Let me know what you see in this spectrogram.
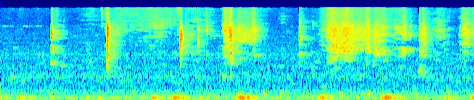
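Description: Close-miked eating sounds: wet chewing with sharp mouth clicks and a short smacking hiss about three seconds in, over a steady low hum inside the car cabin.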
